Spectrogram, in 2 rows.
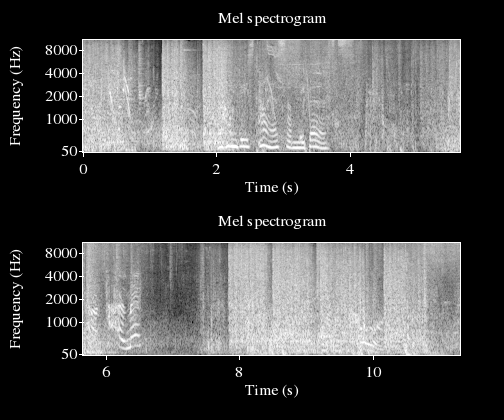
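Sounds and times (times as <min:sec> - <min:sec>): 
heavy gunfire from a multi-barrel Russian anti-aircraft gun in a firefight around a Humvee: 0:00.0 - 0:06.5, 0:07.7 - 0:11.2
speech: 0:02.3 - 0:03.8, 0:05.8 - 0:06.7.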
